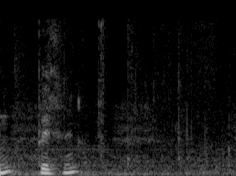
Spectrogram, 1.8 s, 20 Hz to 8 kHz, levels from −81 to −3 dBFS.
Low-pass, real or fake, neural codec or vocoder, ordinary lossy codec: 7.2 kHz; fake; vocoder, 44.1 kHz, 128 mel bands every 512 samples, BigVGAN v2; none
